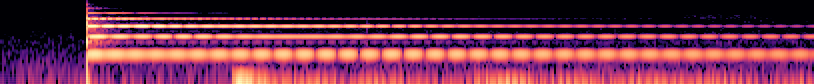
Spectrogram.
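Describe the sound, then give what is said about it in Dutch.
A bell is struck once and rings out with a clear, sustained tone that shimmers and slowly fades, with a faint second tap partway through. No voices accompany it. “Blijf hardop herhalen totdat je de bel weer hoort.”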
